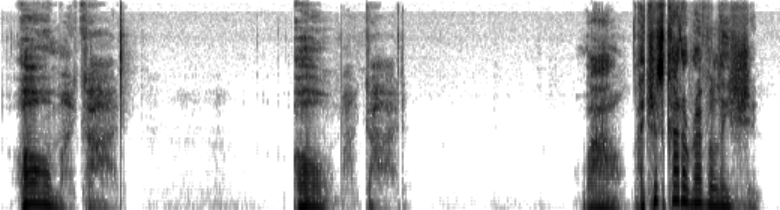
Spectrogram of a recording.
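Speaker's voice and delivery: feigned awe, thick with sarcasm. Reacting to a claim about parents working together: sarcastic mock amazement. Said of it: "I love the sarcasm".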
